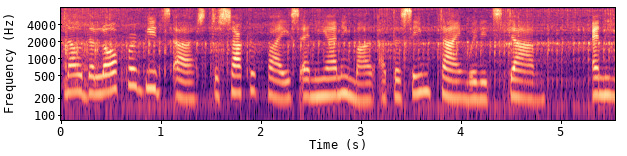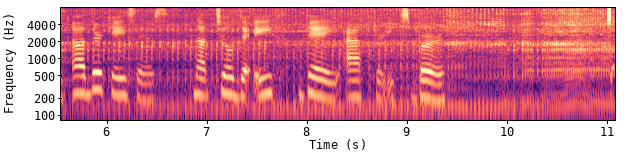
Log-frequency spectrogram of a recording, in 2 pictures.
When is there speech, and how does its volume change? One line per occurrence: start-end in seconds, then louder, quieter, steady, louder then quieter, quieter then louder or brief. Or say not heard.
0.0-9.5 steady.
